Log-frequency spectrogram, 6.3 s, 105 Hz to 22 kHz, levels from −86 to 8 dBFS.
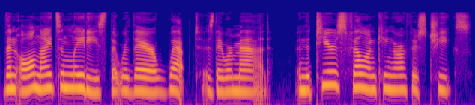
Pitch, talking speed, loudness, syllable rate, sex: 225 Hz, 200 wpm, -17 LUFS, 4.4 syllables/s, female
